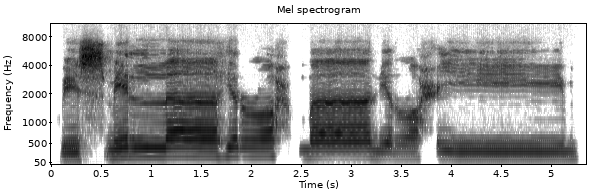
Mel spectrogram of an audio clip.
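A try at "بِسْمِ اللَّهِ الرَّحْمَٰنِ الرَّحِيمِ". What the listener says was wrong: Yang Rahman terlalu panjang, Pak. Tinggal melatih nih panjang pendeknya.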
